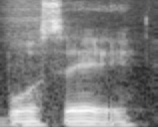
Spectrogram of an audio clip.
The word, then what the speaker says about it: Boise: Any town that's along a waterway, including this one, which I has heard is called Boise, and you guys are all saying it wrong, is that we were there.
